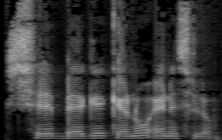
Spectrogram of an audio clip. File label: Bengali, Bangladeshi Accent; Se bag kano enechilo?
